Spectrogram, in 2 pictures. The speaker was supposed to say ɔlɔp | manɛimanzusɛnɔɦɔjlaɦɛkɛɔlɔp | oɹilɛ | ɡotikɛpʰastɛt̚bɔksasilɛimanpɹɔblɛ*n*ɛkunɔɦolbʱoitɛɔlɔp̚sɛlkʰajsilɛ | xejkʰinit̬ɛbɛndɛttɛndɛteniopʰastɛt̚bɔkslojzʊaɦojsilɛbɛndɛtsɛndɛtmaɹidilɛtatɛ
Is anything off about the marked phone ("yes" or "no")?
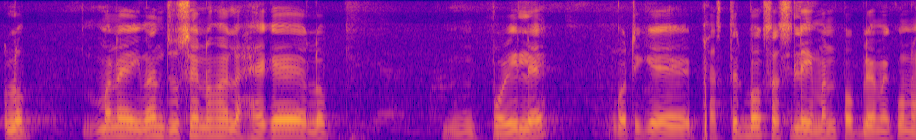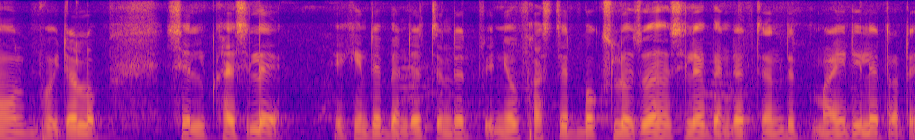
yes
